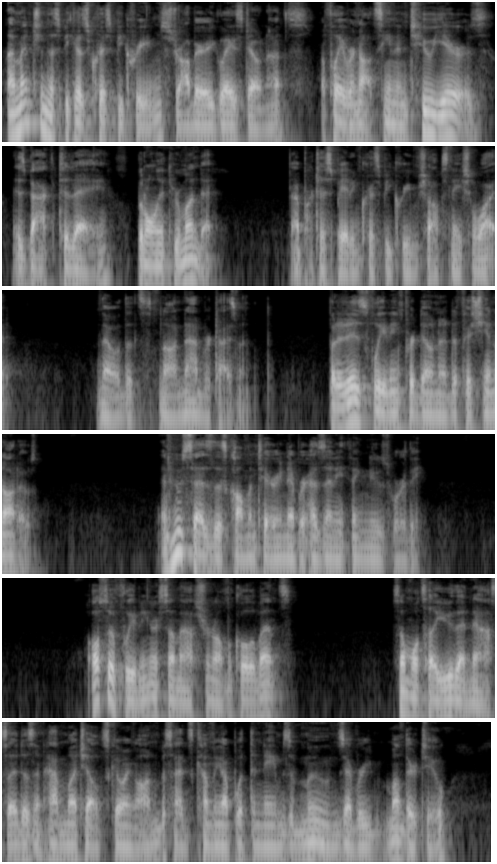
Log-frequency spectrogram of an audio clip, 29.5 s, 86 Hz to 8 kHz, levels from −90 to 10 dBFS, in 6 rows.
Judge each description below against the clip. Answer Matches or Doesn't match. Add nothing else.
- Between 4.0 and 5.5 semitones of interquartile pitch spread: Doesn't match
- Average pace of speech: Matches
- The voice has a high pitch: Doesn't match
